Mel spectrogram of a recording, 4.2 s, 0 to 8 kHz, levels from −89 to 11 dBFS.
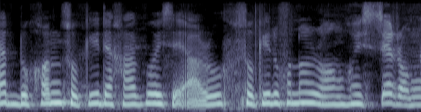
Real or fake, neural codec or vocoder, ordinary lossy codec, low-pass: real; none; none; 7.2 kHz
